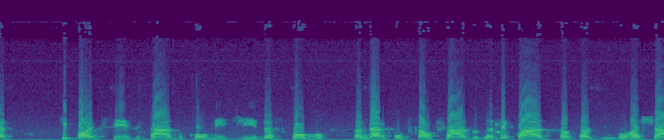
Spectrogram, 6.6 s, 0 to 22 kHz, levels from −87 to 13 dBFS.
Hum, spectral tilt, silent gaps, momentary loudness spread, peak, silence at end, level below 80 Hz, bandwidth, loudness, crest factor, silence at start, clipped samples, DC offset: none; -3 dB/octave; none; 8 LU; -8 dBFS; 0 s; -46 dBFS; 19 kHz; -22 LUFS; 14 dB; 0 s; under 0.1%; under 0.1%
